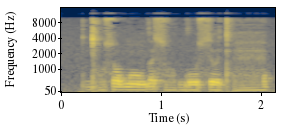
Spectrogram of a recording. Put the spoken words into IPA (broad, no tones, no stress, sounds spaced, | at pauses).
ɡ͡ǀ ɔ̤ s ɔ v ɔ̃ ɡ ɐ s ɔ̤ ɡ o s ə tʼ æ̤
